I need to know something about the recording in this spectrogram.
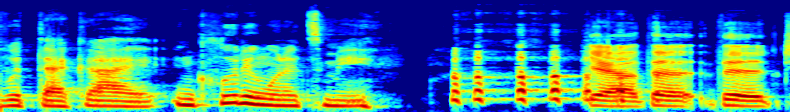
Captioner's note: laughs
